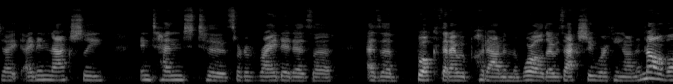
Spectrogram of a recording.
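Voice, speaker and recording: A woman's voice: mid-range voice, bright, forceful tone. A woman author in her thirties answering at length in a thoughtful, conversational way, with frequent ums and restarts. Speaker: author and guest.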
